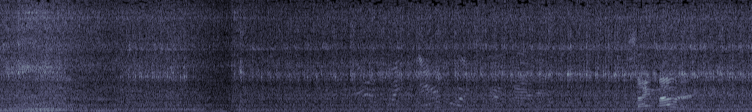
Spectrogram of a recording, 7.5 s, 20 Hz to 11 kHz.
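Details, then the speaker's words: 1989 Grand Villa with two-stroke Detroit diesel, first start after sitting, short rev dropping to steady even idle with no knocks or misses, one battery dead, charging coming up; normal running, not loud inside. "that thing sounds good I think it's really not that loud in here with it running"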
